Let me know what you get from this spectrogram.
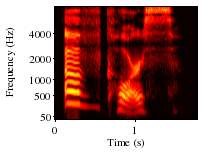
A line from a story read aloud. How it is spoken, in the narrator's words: Severin says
